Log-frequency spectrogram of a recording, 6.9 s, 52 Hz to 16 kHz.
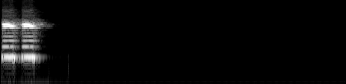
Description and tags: car horn-2x-mutetd
Remix of another sample of a Honda Civic car horn, beeping twice in short succession. Background noise removed. This is a clean, all dynamics present version.
civic, honda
